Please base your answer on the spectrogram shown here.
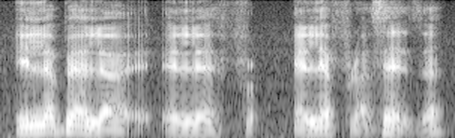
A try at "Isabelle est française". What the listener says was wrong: you sound Italian now. Here it will be Isabelle est française. Isabelle est française.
